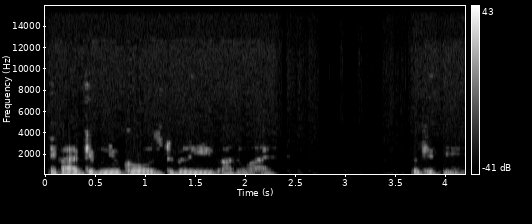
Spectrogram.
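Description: An actor playing a grave, gentle, loyal medieval steward in a 1970s radio drama, with a very deep, breathy voice. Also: male voice, little pitch movement, moderate pace, dry recording, narrow, tinny audio, exaggerated voice. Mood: tender, solemn.

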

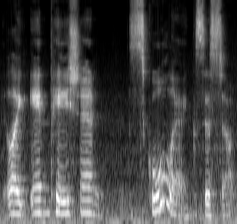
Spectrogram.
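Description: A woman's voice: mid-range voice, takes it slowly, gravelly, fairly bright tone, slight background noise, low-quality recording. A young woman giving casual, blunt true crime commentary from a small home room, swearing freely and breaking into sarcastic asides. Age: young adult. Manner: blunt and profane, sarcastic asides, frequent restarts.

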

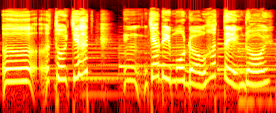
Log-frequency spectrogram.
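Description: A woman voicing an earnest, polite young man in an animated moral story. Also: sits high, moderate pace, lightly acted. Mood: sheepish. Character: earnest young man, spendthrift son learning independence. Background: background music.

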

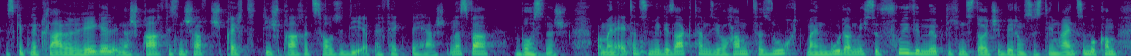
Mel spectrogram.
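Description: A young man on a TV studio sofa, recounting his path with quick, eager energy. His voice is slightly husky and sits at a middle pitch. He speaks into a clip-on mic in a calm studio set. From Germany. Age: young adult. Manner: fast, eager storytelling with animated hand gestures. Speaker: politician guest. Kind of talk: conversational TV interview. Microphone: lapel.

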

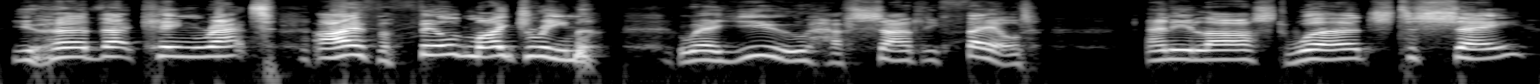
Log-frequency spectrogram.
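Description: A woman's voice: mid-range voice, unhurried, a bit bright, no room sound, natural voice. Woman playing a plucky young pantomime hero, dry sound. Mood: triumphant. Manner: declamatory, earnest stage delivery. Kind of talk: pantomime radio play acting.

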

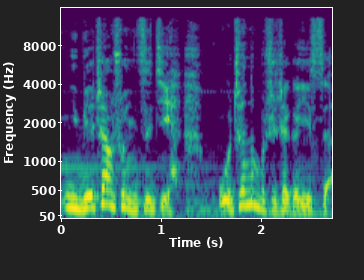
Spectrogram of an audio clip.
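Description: Actor as young college man, radio drama: indignant, flustered, very animated delivery, music behind. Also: a little high, fast talker. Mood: defensive. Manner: flustered, protesting. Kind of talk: Chinese audio drama acting.

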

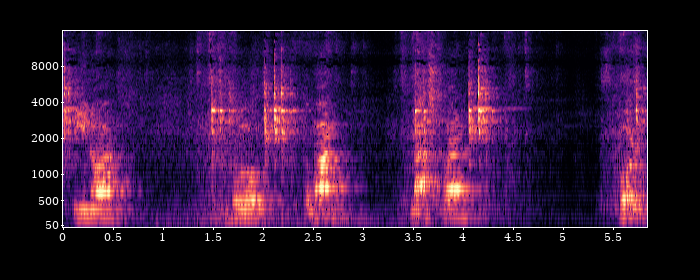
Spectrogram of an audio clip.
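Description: An Indian man in his twenties coaching a workout demonstration, encouraging, with short repeated commands. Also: on the high side. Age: 20s. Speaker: fitness trainer and presenter. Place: indoor gym. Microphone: camera a few metres away. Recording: echoey room, distant mic, faint noise.

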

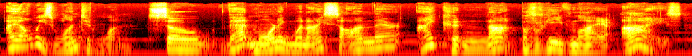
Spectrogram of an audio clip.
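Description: A man reading aloud as a gentle young male dog who tells about his boy, in a soft, calm storybook voice. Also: mid-range voice, takes it slowly, soft background music, heavily acted. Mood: tender. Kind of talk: children's book read-aloud.

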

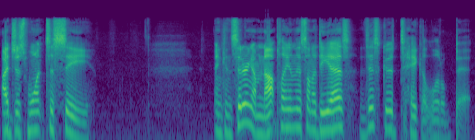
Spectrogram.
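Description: A man's voice: on the high side, expressive, normal speed, long pauses, bright, forceful tone, no room sound, clean studio sound. A man hosting a let's play, giving casual, sweary gaming commentary. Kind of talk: casual gaming commentary, reading dialogue aloud.

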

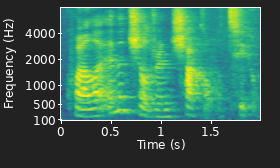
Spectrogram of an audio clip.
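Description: A woman's voice: mid-range voice, expressive, moderate pace, fairly bright tone. A middle-aged woman, a preschool teacher, reading a children's story aloud and explaining simply for young listeners. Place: small wood-panelled room indoors. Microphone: camera a few feet away. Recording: roomy, distant camera microphone.

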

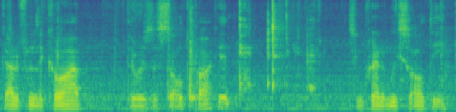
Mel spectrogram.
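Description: Young man, low gravelly voice, loose rambling home-kitchen host, noisy camera audio. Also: level tone, moderate pace. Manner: rambling and offhand, with many fillers. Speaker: home cooking show host. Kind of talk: casual home cooking demo. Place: small home kitchen at night. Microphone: handheld camera mic, close.

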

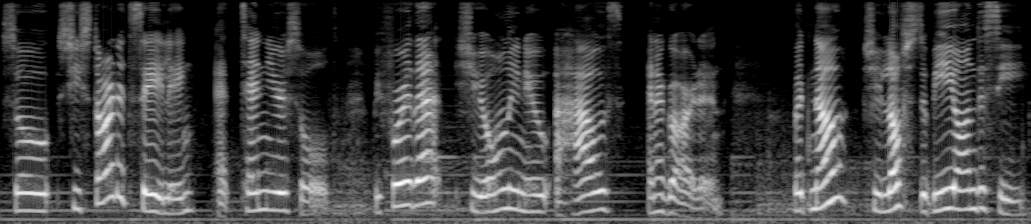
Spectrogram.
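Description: A woman's voice: fairly high pitch, expressive, takes it slowly, a bit bright, faint music behind. Chatty young woman narrating a vlog. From Netherlands. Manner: chatty, with many ums and restarts. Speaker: sailing vlogger. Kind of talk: casual voice-over narration.

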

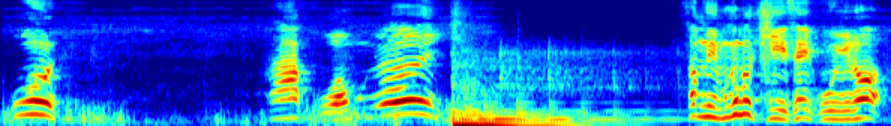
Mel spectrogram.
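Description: A man's voice: very high voice, animated, unhurried, music in the background. A man with an Isan accent playing an exasperated young villager with curt retorts.

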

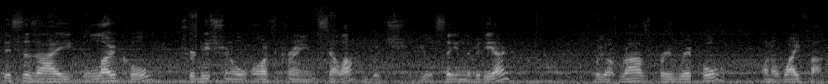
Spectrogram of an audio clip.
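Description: A man's voice: medium pitch, moderate pace. Man chatting on a noisy street. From Australia. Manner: repeats and restarts words, teasing talk about good value. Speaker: travel vlogger. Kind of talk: casual walking-tour chat. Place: outdoors on a busy city street. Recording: street traffic noise.

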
